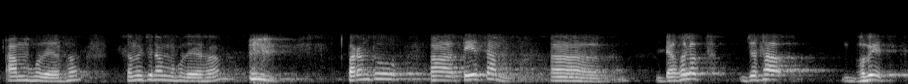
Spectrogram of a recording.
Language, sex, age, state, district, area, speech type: Sanskrit, male, 18-30, West Bengal, Bankura, urban, conversation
